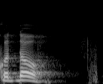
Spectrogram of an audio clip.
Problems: background sounds at intervals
